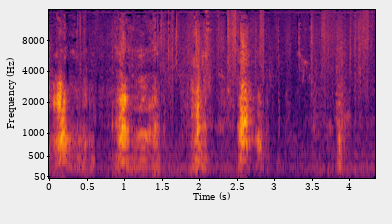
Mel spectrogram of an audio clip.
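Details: Borador barking to protect its owner from a German Shepherd while two dog friends play; five sharp barks, about one every second, the last softer, over a low steady hum.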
